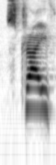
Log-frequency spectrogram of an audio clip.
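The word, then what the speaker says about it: strife: स्ट्राइफ यानी अनबन, ये स्ट्रिफ ना पढ़ें, इसको स्ट्रिफ पढ़ दे, नहीं, स्ट्राइफ मतलब अनबन।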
